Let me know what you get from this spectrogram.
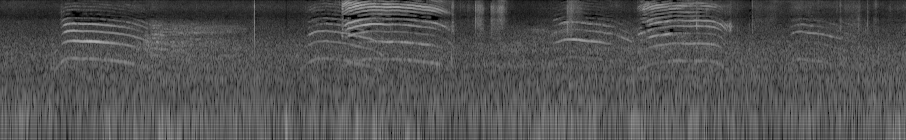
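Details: Kitten crying loudly, a cry said to change the behaviour of adult cats nearby: about five high, arched, wailing meows in two-cry bursts, rising then falling, over steady low background rumble.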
